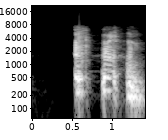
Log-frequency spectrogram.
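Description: Three short, rough throat-clearing bursts from an adult man, clearing mucus or irritation from the throat.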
